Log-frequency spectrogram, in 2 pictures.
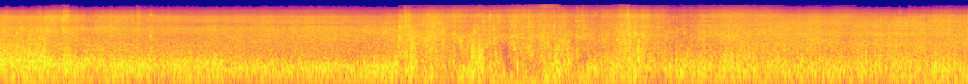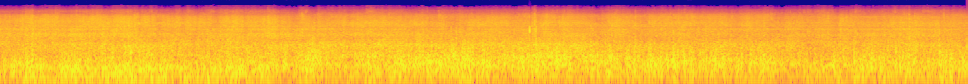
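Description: Strong wind buffeting the microphone as a kiteboard planes across the sea, with water rushing and splashing against the board. The rumble dips and surges between about six and eleven seconds in, then runs steadily.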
